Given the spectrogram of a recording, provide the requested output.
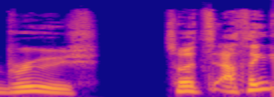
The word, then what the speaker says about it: Bruges: Brugge instead of Bruges.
